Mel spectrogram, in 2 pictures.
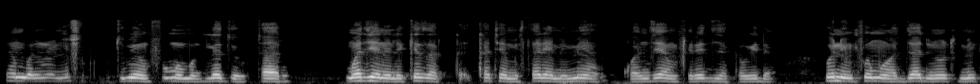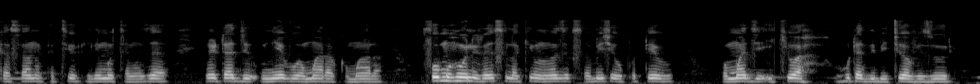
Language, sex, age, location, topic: Swahili, male, 18-24, Nairobi, agriculture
